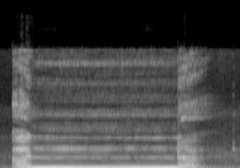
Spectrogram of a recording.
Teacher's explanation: Pada ayat ketiga ini terdapat hukum gunnah musyaddadah pada huruf nun bertasdid dan dibaca mendengung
